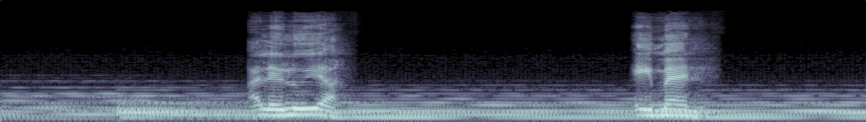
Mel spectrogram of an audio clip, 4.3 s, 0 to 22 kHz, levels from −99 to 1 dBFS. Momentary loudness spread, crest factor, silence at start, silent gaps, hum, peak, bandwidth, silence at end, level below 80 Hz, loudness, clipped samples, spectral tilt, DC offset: 14 LU; 18 dB; 0 s; none; none; -2 dBFS; 14 kHz; 0 s; -56 dBFS; -20 LUFS; under 0.1%; -6 dB/octave; under 0.1%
